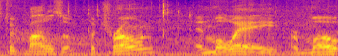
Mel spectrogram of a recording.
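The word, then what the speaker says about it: Moët: Police said the female suspect and 2 other males took bottles of Patron and Moet, or Mo, how do you say that?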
